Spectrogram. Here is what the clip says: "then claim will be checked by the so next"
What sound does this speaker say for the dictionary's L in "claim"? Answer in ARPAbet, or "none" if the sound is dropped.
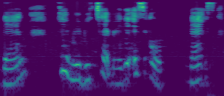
none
